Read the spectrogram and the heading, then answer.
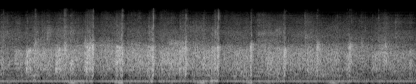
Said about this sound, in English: Round of applause.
